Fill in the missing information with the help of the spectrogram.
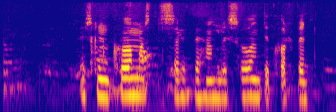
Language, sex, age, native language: Icelandic, male, 15, Icelandic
